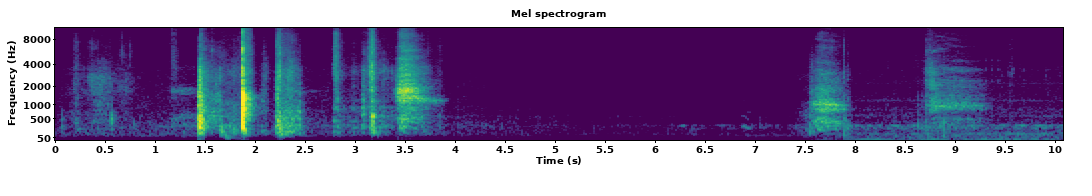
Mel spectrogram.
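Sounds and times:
taps and scuffs: 1.2 - 3.4.

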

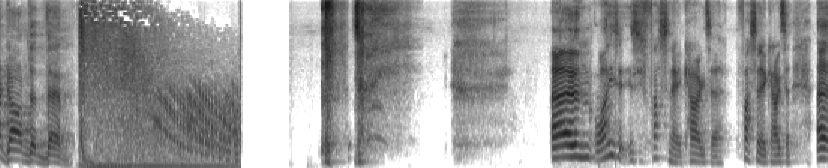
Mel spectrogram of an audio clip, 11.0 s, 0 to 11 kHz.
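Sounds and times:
man laughing: 4.6 - 5.6.

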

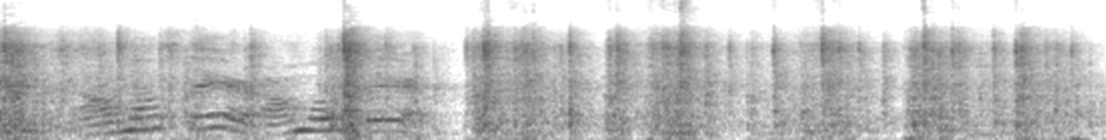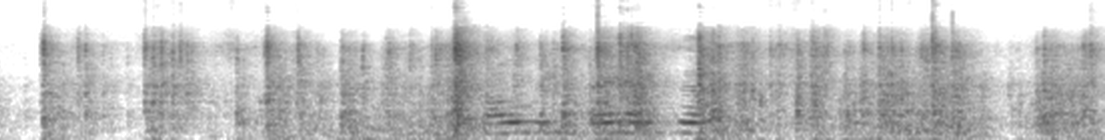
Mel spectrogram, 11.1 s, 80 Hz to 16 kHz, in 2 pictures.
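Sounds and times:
paper bag rustling and crinkling: 0.0 - 11.0.

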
